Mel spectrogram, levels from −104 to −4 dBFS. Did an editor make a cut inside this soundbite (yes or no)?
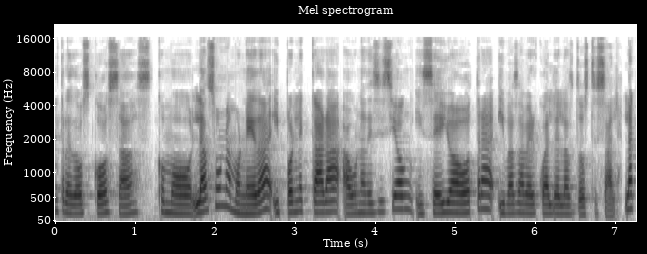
yes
